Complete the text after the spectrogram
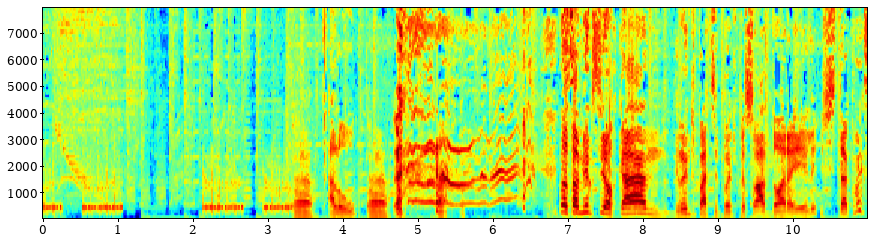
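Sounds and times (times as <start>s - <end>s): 
electronic tones of a telephone call being dialed: 0.0s - 1.1s, 2.1s - 3.4s
speech: 3.3s - 5.7s, 6.9s - 10.9s
laughter: 4.6s - 6.6s.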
